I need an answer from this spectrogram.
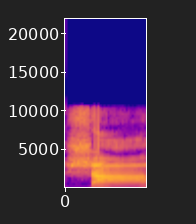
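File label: "sha", Mandarin, third tone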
